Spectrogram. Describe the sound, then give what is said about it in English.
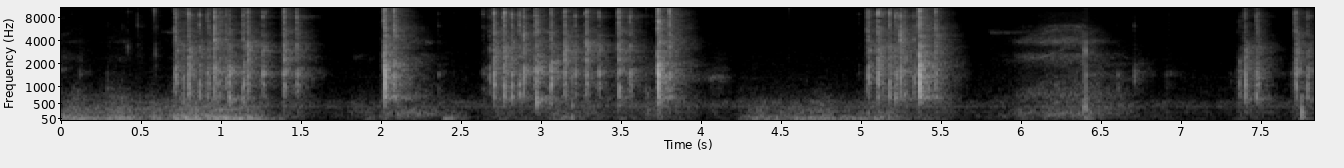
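Typing on a desktop computer keyboard while a Linux screen reader is being set up: quiet bursts of rapid keystroke clicks broken by short pauses, with no voices. “typing desktop”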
